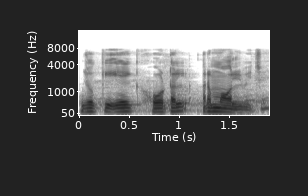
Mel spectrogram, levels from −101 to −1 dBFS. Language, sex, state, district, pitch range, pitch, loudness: Garhwali, male, Uttarakhand, Tehri Garhwal, 105-115 Hz, 110 Hz, -21 LUFS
